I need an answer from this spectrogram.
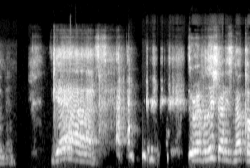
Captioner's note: laughing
